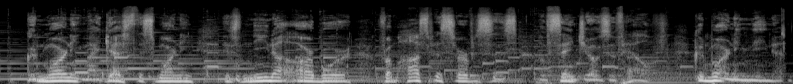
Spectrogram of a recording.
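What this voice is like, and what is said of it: Hoarse, strained voice. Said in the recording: “Pardon my laryngitis.”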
